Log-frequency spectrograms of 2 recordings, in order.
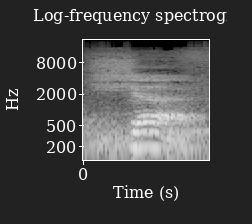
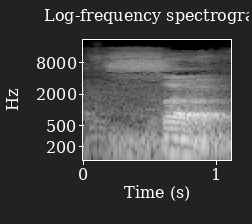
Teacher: yang satu di tengah lidah, ya di dalam sya, yang satu di lidah depan, ujung lidah nempel di gigi bawah, sa, di gigi bawah.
